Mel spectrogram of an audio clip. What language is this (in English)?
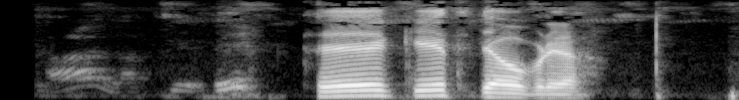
Marwari (Pakistan)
